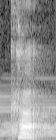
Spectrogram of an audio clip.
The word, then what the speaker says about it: ఖం: నలో భూమిరాపో నలో వాయుక్ విసర్గ తర్వాత ఖ ఉన్నది కాబట్టి శ్వాస వదులుతూ ఖ లాగా ఉచ్చారణ చేస్తూ భూమిరాపో నలో వాయుక్ ఖం మనో బుద్ధిరేవ చ ఖం మహాప్రాణాక్షరము ఖ ఖం మనో బుద్ధి భూమి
